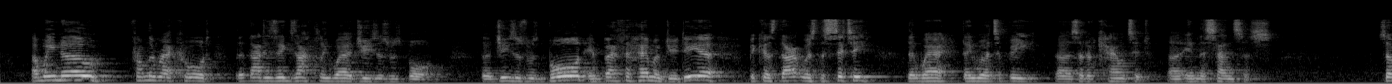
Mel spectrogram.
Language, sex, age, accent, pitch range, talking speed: English, male, 40-59, British, 145-180 Hz, 180 wpm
